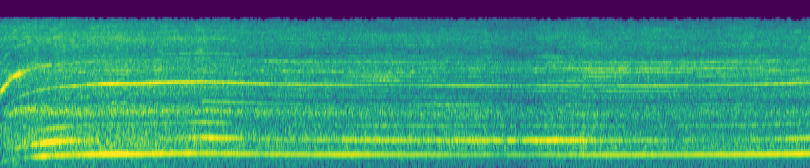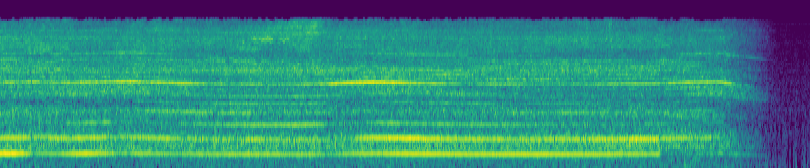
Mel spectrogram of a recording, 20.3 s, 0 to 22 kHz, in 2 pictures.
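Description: Handheld router with a 3/8-inch roundover bit, spinning up at the start to a steady high whine as it rounds over the edges of a wooden post, its pitch wavering slightly as it cuts. It is switched off and winds down about a second before the end.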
